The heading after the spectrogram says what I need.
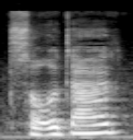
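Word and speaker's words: Soledad: He's in Soul is it solid solidad? I think I'm saying it right. Is it Soul Dad the prison? Solidad. Yeah soul dad.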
